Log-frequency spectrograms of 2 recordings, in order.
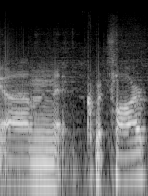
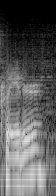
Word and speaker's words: Kratar: name is, and I'm playing Kratar, pronounced Crater, and I am a occult herb master. I got the ganj. question. Yeah. If it's pronounced Crater, why did you say Kratar? Because it's really Kratar, but he likes everyone to call him Crater.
